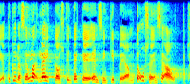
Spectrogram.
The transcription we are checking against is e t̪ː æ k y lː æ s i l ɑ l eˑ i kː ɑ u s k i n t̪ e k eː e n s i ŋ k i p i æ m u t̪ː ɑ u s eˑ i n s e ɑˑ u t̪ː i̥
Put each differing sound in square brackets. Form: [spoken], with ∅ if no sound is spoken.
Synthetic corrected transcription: e t̪ː æ k y lː æ s [e] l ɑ l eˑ i kː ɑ u s k i n t̪ e k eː e n s i ŋ k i p [e] æ m u t̪ː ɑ u s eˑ i n s e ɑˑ u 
